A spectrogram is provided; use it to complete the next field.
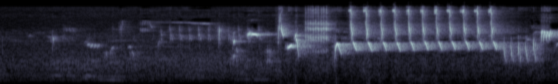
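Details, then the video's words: Song of a Sikatan Londo flycatcher: soft scattered twitters build into a bright, fast series of about a dozen evenly repeated sharp notes, delivered over roughly two seconds. "Kicauan Ajaib Suara Burung Sikatan Londo dalam Berbagai Situasi"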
